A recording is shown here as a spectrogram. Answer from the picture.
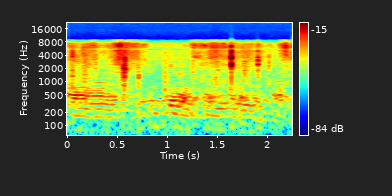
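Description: A man's low voice in drawn-out, hesitant sounds between words, with paper rustling and a few sharp clicks as booklets and sheets are handled.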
